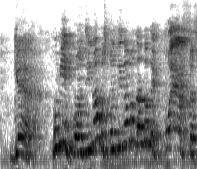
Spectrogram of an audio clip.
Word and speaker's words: guerra: Obviamente, guerra, ¿no? Entonces ya nosotros estamos... Ahí está, guerra. La G-U-E se pronuncia G y tiene mayor fuerza de voz, guerra.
